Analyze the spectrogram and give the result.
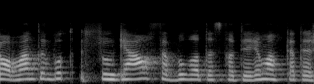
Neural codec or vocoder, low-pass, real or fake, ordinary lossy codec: codec, 16 kHz, 0.5 kbps, FunCodec, trained on Chinese and English, 25 frames a second; 7.2 kHz; fake; AAC, 64 kbps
